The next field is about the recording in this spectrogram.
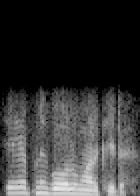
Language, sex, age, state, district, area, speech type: Dogri, male, 18-30, Jammu and Kashmir, Udhampur, rural, conversation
